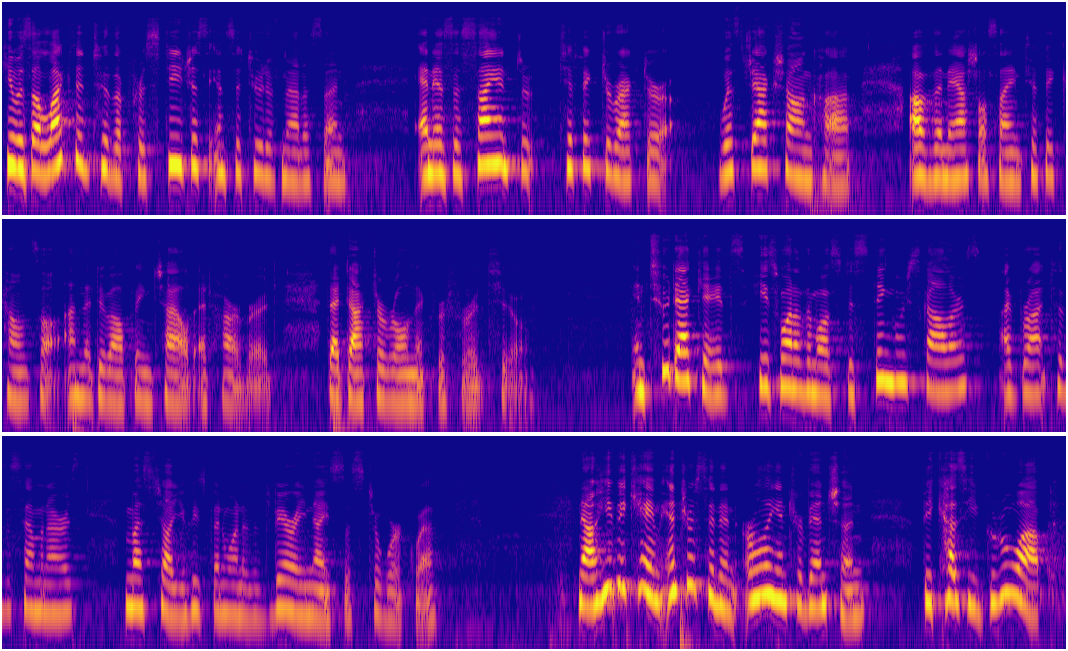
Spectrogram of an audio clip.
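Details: Adult woman; normal speech.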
